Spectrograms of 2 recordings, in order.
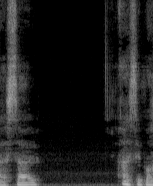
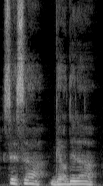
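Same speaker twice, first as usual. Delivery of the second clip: higher, teasing call from the crowd; amused crowd jeer; 6 semitones higher, slower than usual. Acted. The amused audience teasing Maroquin, mock approval. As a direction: egg him on mockingly. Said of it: "cria le public".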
